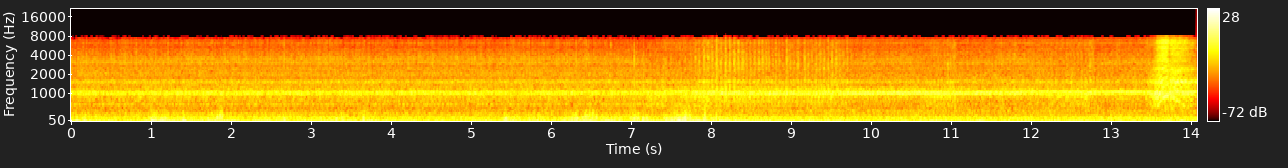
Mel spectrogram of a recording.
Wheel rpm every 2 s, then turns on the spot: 0, 0, 0, 10, 20, 0, 10.
6-10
